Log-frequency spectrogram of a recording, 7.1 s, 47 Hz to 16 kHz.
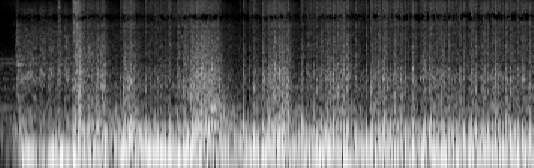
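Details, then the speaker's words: Supercharged methanol-fuelled V8 Camaro with fairly fresh plugs, heat gun on exhaust pipes: loud lumpy uneven stumbling idle; two cylinders glowing, probably running very rich, injector nozzles (bigger nozzles in the back) to check. "it's probably just super fat I mean we should probably check those nozzles yeah it's got the bigger nozzles in the back it doesn't sound right though definitely does not sound right"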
